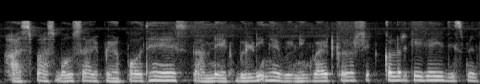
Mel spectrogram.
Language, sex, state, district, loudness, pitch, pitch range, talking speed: Hindi, female, Odisha, Nuapada, -17 LUFS, 165 Hz, 155-185 Hz, 210 wpm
